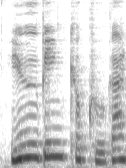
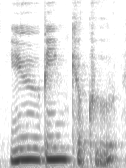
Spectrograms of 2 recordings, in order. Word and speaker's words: 郵便局: 발음은 유빈교쿠가 되겠습니다. 유빈교쿠. 이 유를 보면은 우 모음이 연달아 와서 우 장음으로 발음을 하면 됩니다. 유빈교쿠, 유빈교쿠, 유빈교쿠.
